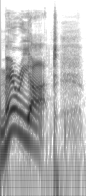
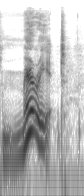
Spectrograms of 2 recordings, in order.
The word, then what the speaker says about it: Marriott: And, for years we've all been saying Marriott. Well, it's not. It's Marriott. Rhymes with chariot.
